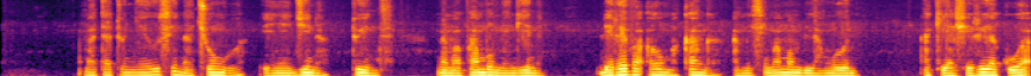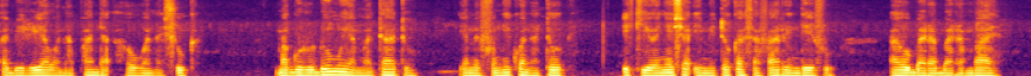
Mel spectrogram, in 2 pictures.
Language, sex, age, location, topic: Swahili, male, 50+, Nairobi, government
